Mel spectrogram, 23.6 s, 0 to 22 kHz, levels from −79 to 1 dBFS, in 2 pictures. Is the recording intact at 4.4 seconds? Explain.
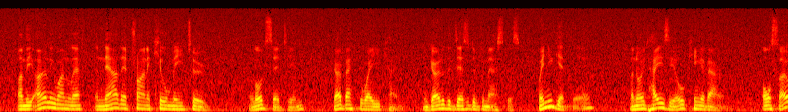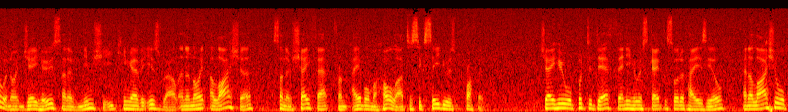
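Yes, the speech at 4.4 seconds is intact, with only the room's own background noise audible well beneath it, about 15 dB below the speech.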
